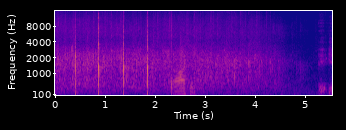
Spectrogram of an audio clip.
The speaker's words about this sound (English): These people need an incredible round of applause for sticking it out.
